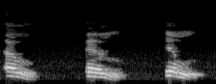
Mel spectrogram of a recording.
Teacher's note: উপরের দাত বা উপরে তাল এবং জিহ্বা টাচ হবে তারপর হবে এল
